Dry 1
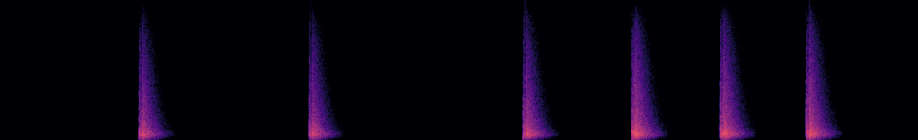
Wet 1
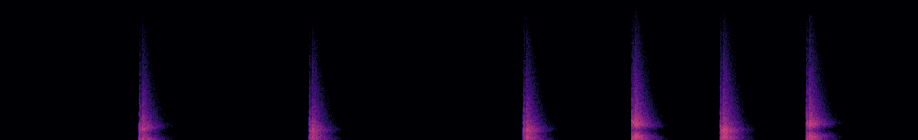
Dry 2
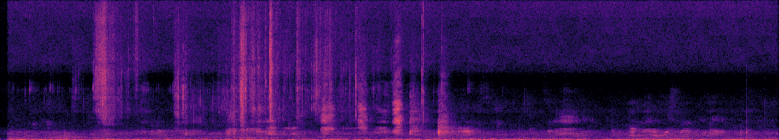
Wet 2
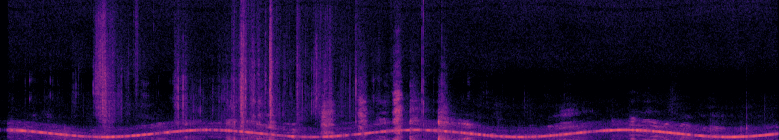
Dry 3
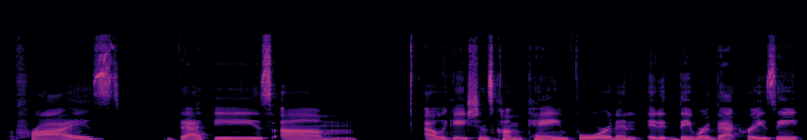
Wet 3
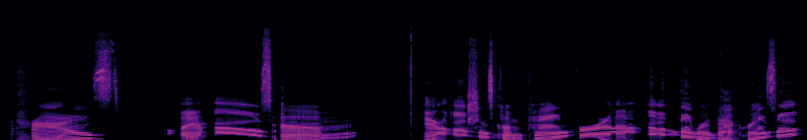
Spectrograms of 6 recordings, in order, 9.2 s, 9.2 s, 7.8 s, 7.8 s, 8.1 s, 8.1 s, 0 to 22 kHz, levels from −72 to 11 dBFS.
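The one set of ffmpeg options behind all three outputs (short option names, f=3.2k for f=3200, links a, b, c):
-af "highshelf=f=7k:g=-6.5,aeval=exprs='val(0)*sin(2*PI*1100*n/s+1100*0.5/0.48*sin(2*PI*0.48*n/s))':c=same"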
